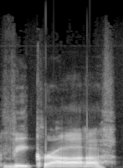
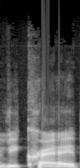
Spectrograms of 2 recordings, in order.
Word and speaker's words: Vikre: So we kind of go with like Vikre. A lot of people do Vikre because it sounds more European.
